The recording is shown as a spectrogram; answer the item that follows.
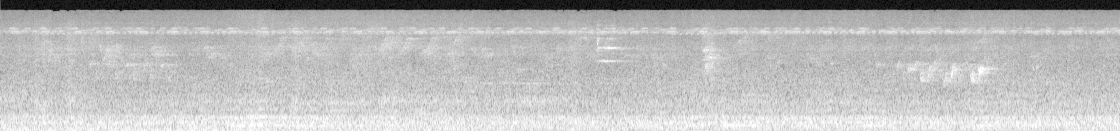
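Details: Honey bees at the hive make a constant low buzzing drone throughout. Near the end, faint high chirps flicker above it, and a fine high whine holds steady over everything.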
